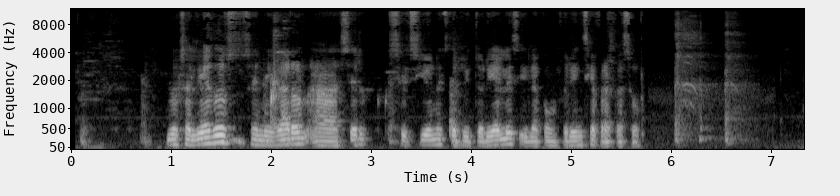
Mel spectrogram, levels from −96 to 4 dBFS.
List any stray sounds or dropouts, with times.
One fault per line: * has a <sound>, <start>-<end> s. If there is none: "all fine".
* has a cough, 6.0-6.9 s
